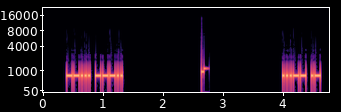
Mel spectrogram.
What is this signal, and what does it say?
Morse code, heard as a keyed tone, about 40 wpm, 700 Hz. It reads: 78 3A
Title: Common Cut Numbers - 2-Digit 40wpm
